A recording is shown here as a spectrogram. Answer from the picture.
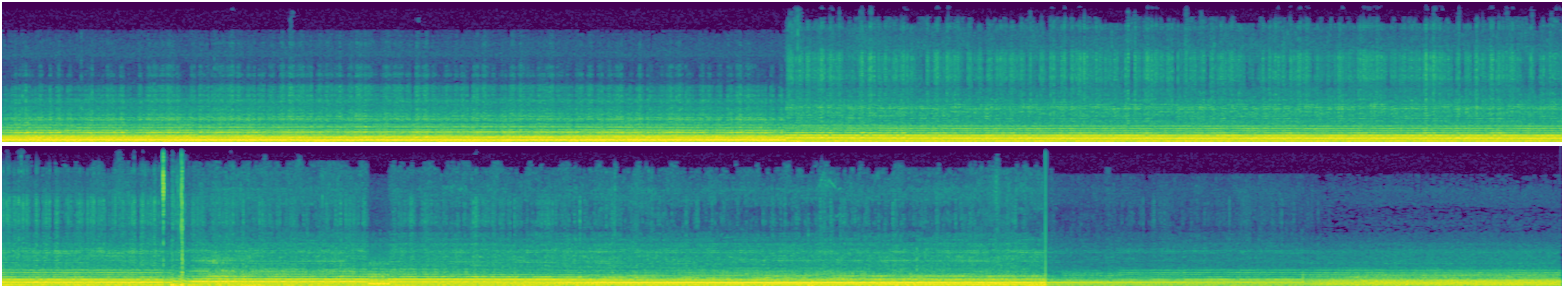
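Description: CYC Photon mid-drive e-bike motor whining steadily under light throttle, a pitched whine with several overtones over a low rumble of riding noise. The pitch drifts slowly lower as the motor speed eases off. The sound changes abruptly a few times, and it is quieter for the last few seconds.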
